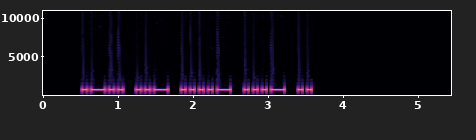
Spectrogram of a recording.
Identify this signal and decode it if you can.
Morse code, heard as a keyed tone, about 20 wpm, 700 Hz. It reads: LU4VI
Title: DXCC-100 Call Signs - 5 Characters - Repeated 2x - 20wpm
